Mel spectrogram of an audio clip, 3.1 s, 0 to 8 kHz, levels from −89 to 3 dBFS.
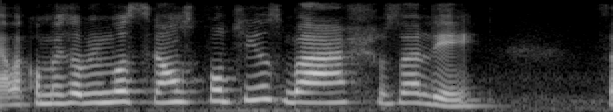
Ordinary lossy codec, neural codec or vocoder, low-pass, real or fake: Opus, 24 kbps; autoencoder, 48 kHz, 32 numbers a frame, DAC-VAE, trained on Japanese speech; 7.2 kHz; fake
